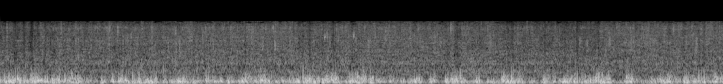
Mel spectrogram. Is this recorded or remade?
remade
